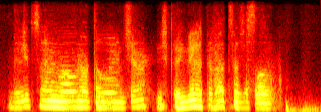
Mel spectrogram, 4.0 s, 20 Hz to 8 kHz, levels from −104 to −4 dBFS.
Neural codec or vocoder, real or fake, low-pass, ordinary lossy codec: codec, 44.1 kHz, 0.9 kbps, DAC; fake; 7.2 kHz; Opus, 24 kbps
